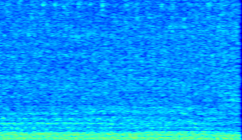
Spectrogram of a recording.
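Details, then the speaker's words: Austin Allegro just after an oil and coolant service, fresh fuel, coolant still bleeding air with the fans cycling: a smooth, even idle with a constant note and no knocks, ticks or stumbles, better than before; normal idle. "And it's going to take some bleeding through. Sounds a lot better than it did."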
